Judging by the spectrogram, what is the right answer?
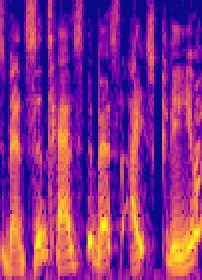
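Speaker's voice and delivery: slow Swedish slogan with a little bounce; bouncy Swedish accent. Acted. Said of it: "with the little bounce".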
